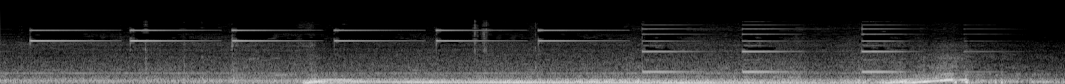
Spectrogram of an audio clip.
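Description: Bentley Continental GT engine started with the push button. It catches about three seconds in with a rising rev flare, settles into a steady idle, and briefly revs up and back down near the end. A repeating electronic chime sounds about once a second throughout.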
